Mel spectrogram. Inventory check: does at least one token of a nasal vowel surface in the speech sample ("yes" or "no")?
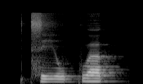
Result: no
